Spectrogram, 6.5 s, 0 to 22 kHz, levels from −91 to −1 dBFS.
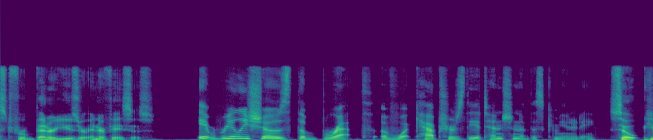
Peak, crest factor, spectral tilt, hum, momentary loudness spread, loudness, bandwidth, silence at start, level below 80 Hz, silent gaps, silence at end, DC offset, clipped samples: -6 dBFS; 20 dB; -5 dB/octave; none; 18 LU; -26 LUFS; 12 kHz; 0 s; -44 dBFS; none; 0 s; under 0.1%; under 0.1%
